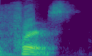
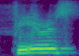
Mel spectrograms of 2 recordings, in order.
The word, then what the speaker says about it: first: and the pronunciation is first some people say fierce but it's not the fierce it's the first that's the pronunciation first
